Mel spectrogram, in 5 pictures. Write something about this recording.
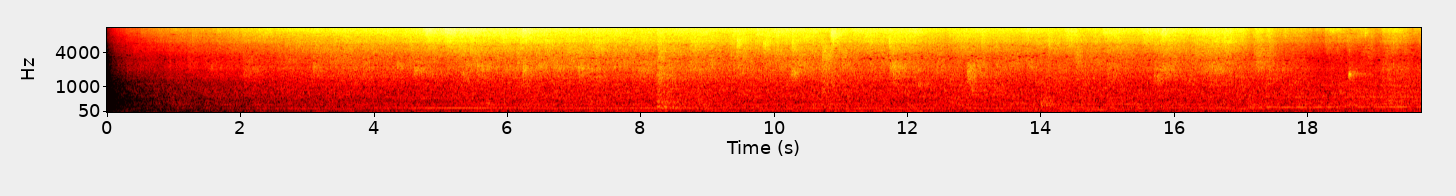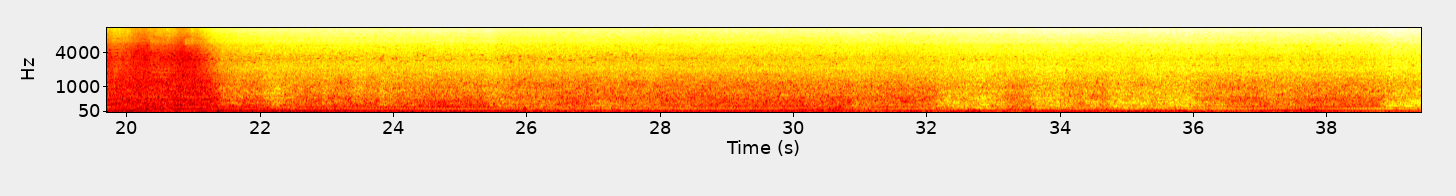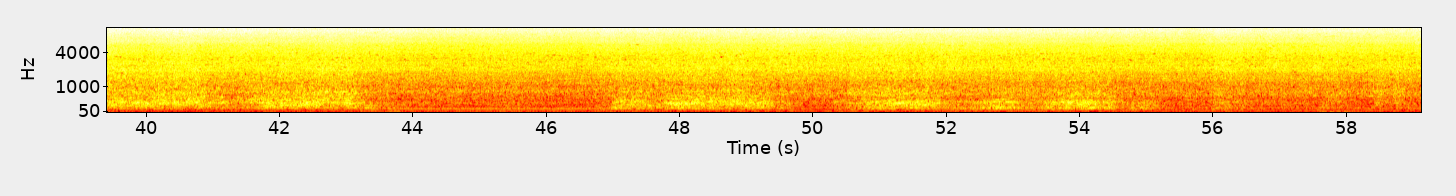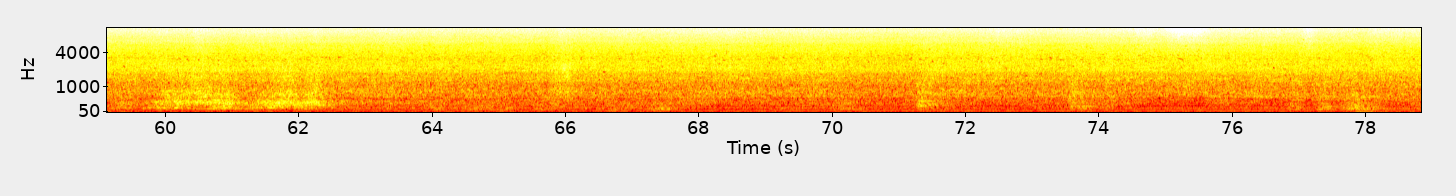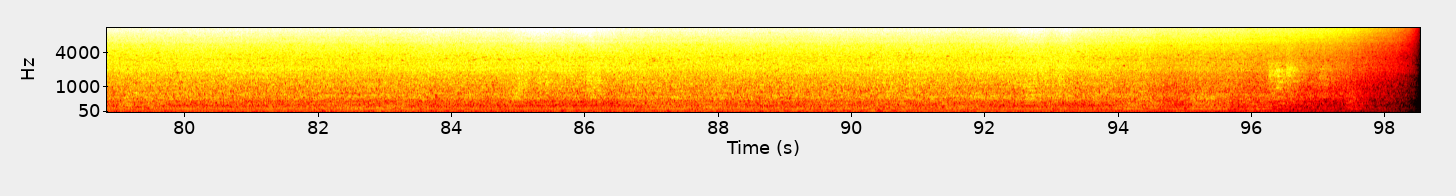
Clara Hose cleaning floor
Cleaning of floor with a hose.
